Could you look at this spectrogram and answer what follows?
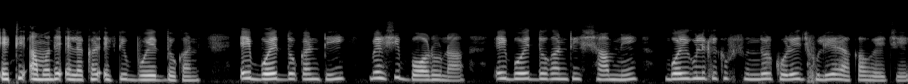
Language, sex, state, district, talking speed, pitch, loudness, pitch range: Bengali, female, West Bengal, Malda, 150 wpm, 240 Hz, -21 LUFS, 215-255 Hz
